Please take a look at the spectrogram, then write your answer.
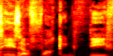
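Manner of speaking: put-on Mexican accent for show. Retelling what a boxing trainer said about a man he hates, in a Mexican accent. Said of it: "but he says it in a Mexican accent".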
